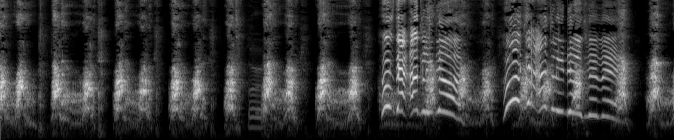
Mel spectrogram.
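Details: A small female Chorkie barks at her own shadow in quick, sharp yaps, about two each second, while a woman excitedly urges her on.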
